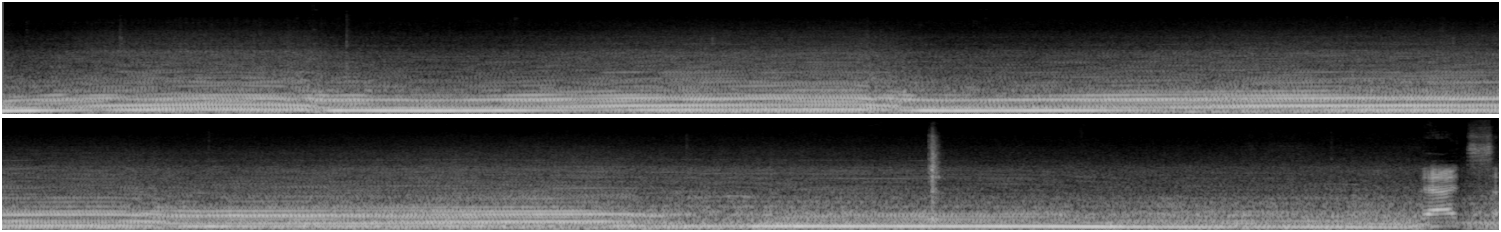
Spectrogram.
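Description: Manual truck with a tuned engine accelerating hard from first gear, a loud droning exhaust and engine note that rises in pitch, drops at each shift and climbs again, continuous and close throughout.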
